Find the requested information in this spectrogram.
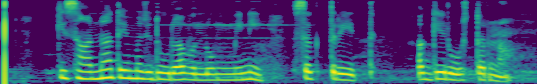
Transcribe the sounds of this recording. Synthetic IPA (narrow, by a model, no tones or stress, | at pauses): kɪsaːnãːt̪eːməd͡ʒd̪uːɾãːʋəlːõːmɪniːsəkt̪ɾeːt̪ | əɡːeːɾoːst̪əɾnaː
